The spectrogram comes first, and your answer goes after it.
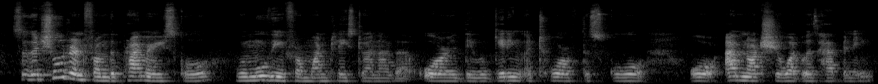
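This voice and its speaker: Young woman from zimbabwe, earnest vlog storytelling, lowish voice, kinda echoey room. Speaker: vlogger. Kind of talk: casual storytelling to camera.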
